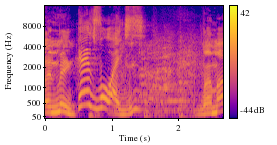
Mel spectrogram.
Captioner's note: audience laughs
